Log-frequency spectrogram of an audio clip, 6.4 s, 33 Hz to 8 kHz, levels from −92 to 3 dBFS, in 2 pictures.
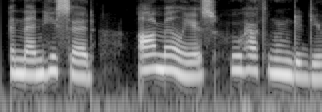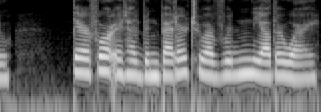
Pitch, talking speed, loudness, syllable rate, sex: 210 Hz, 195 wpm, -16 LUFS, 5.6 syllables/s, female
